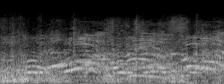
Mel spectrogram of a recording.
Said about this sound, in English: A lot of people in the crowd are not wearing masks. We're keeping a respectful distance, but a loud and very boisterous crowd. You'll start hearing them start up here.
